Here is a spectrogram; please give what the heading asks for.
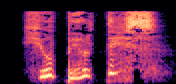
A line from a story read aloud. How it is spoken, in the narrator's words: Cecilia asked in a hushed tone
